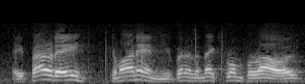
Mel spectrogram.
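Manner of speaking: high, loud call through the wall. Acted. Blackie calling Faraday in from the next room, loud and high. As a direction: call him in from next door.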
